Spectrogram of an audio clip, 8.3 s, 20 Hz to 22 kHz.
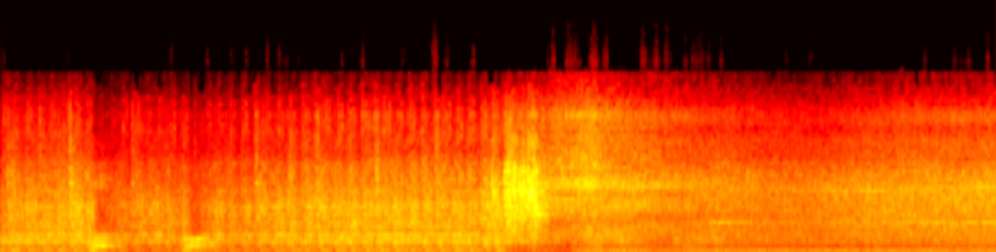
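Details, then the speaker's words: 1986 Trans Am, sitting 17 years, after carb, fuel tank, intake gasket and fuel pump work; cold start with choke set and fuel squirted: cranks, catches, runs rough a few seconds, then sags unevenly toward a stall, cause unconfirmed. "And away she goes. And away she don't go. I wonder what that was all about."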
